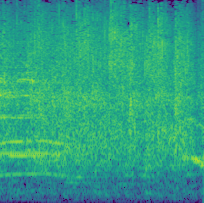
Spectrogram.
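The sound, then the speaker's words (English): A crowd applauds steadily, a dense wash of many hands clapping at once, loud and sustained for the whole stretch with no voices standing out. “Thank you for clapping for my panties.”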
